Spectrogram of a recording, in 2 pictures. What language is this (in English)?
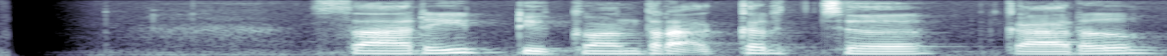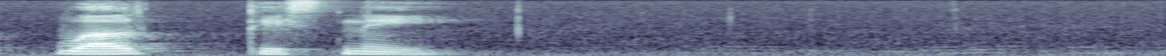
Javanese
